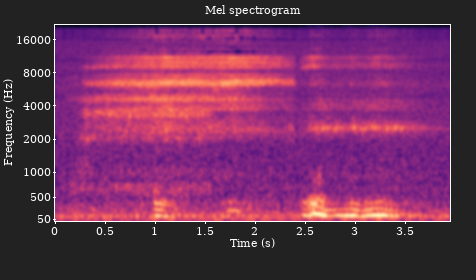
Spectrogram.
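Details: Sleeping Jack Russell Terrier named Jaxie snoring, a high thin wheezy whistle held over two soft rumbling breaths, the second snore louder and longer, with a gravelly low flutter.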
